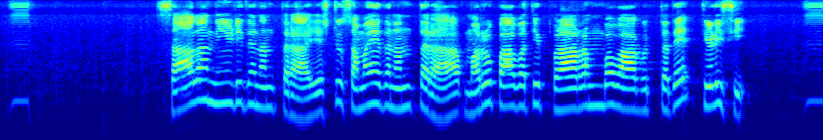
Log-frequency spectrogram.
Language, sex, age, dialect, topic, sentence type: Kannada, male, 41-45, Coastal/Dakshin, banking, question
